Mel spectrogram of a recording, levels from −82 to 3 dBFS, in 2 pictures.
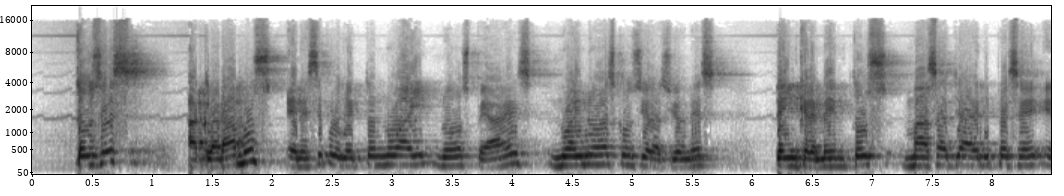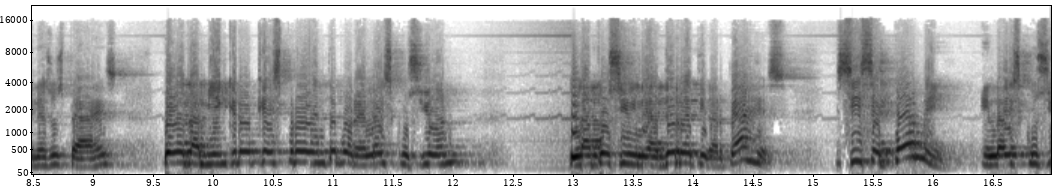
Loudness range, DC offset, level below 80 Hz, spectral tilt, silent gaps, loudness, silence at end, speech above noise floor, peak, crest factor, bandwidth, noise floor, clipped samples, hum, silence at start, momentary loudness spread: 2 LU; under 0.1%; -52 dBFS; -2.5 dB/octave; none; -10 LUFS; 0 s; 25 dB; 0 dBFS; 10 dB; 17 kHz; -35 dBFS; under 0.1%; none; 0.15 s; 8 LU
